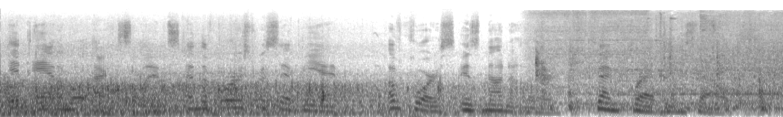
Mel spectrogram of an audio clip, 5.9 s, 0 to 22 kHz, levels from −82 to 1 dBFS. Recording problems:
traffic noise; very loud; throughout; 2 dB above the speech

